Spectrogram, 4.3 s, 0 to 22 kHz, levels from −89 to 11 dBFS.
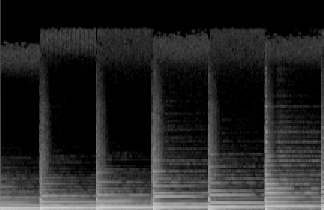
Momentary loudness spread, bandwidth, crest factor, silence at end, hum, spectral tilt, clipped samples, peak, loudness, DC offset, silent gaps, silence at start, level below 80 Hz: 7 LU; 11.5 kHz; 16 dB; 0 s; none; -7 dB/octave; under 0.1%; 0 dBFS; -17 LUFS; under 0.1%; none; 0 s; -52 dBFS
